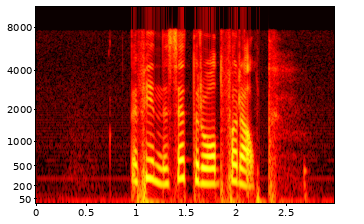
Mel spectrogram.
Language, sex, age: Norwegian, female, 34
